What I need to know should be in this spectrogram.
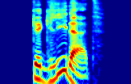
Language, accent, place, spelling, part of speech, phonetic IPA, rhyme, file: German, Germany, Berlin, gegliedert, verb, [ɡəˈɡliːdɐt], -iːdɐt, De-gegliedert.ogg
- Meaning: past participle of gliedern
